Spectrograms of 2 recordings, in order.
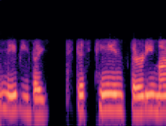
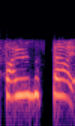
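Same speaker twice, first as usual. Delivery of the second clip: high-pitched retold panic; hammed-up alarm without real tears; mock hysterical; 10 semitones higher than usual. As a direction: imitate your hysterical younger self. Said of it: "I'm in the back hysterically crying".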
